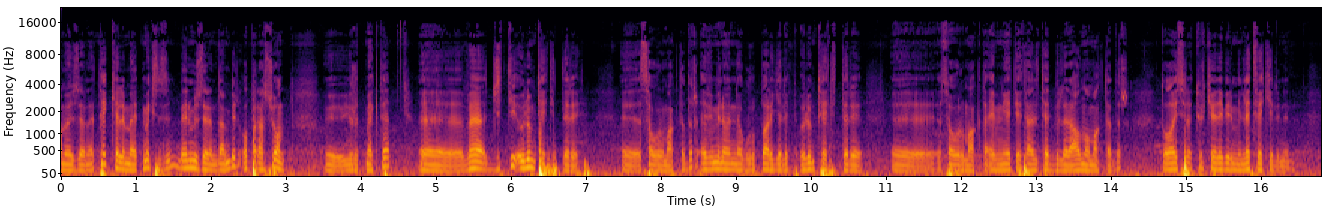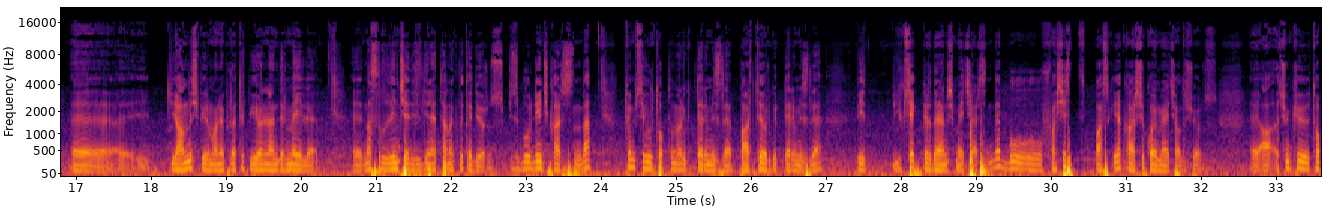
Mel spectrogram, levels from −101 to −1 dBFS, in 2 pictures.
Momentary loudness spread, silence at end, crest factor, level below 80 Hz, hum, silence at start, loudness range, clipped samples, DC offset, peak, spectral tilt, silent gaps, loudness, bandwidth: 13 LU; 0 s; 24 dB; -30 dBFS; none; 0 s; 5 LU; under 0.1%; under 0.1%; -2 dBFS; -8 dB/octave; none; -27 LUFS; 14.5 kHz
